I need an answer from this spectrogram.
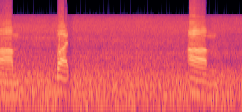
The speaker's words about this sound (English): While the helicopter's flying really low to the water.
